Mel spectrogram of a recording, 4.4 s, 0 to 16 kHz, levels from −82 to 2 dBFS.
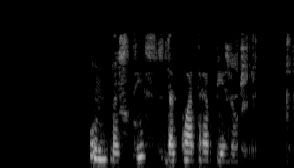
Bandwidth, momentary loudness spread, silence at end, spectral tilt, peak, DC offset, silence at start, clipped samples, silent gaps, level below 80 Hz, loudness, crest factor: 7.8 kHz; 14 LU; 0.05 s; -5.5 dB/octave; -14 dBFS; under 0.1%; 1.35 s; under 0.1%; 1.93-1.98 s, 3.17-3.24 s, 3.85-4.26 s; -72 dBFS; -34 LUFS; 22 dB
